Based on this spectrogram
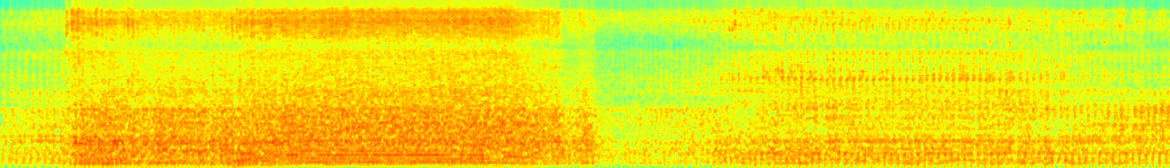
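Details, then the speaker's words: Small petrol engine on a Harbor Freight bandsaw mill, first run after choke start: brief throttle blip then a steady even idle with no knocks or misses; healthy. "Give it just a wee bit of throttle. That's idling."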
